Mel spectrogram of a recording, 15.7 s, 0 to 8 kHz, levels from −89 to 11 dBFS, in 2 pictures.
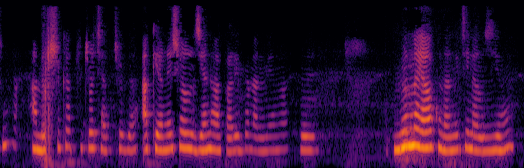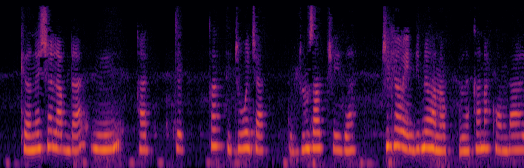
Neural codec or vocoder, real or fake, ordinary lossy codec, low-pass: codec, 16 kHz, 1 kbps, X-Codec, HuBERT features, trained on balanced general audio; fake; MP3, 32 kbps; 7.2 kHz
